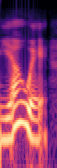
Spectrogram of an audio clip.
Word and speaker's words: Yahweh: menyimpulkan dengan kalimat tegas, "This passage is decisive for the pronunciation Yahweh," merujuk pada analisis Keluaran 3 ayat 14.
